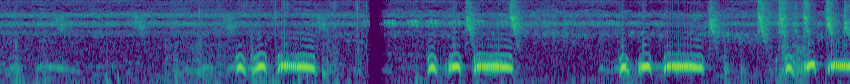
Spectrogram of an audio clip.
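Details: Decoy spotted dove calling to draw wild doves toward a trap, full 'gọi thúc gù' in field voice: one soft coo, then three bouts about two seconds apart, each of two quick short notes and a longer mellow coo, with a faint high hum.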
